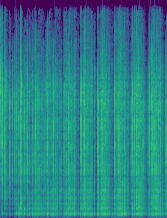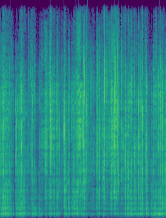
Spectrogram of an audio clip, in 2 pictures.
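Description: Fast tapping and scratching with long acrylic nails on a green embossed hardcover book. Rapid, uneven bursts of sharp nail clicks blend with a dry, bright scratching rasp over a steady mid-pitched body tone, with almost no low end.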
